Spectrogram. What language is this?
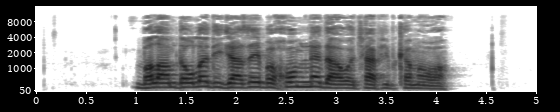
Central Kurdish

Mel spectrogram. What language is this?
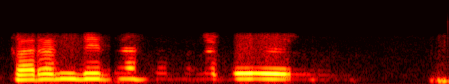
Sindhi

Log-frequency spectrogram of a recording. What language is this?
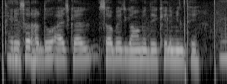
Chhattisgarhi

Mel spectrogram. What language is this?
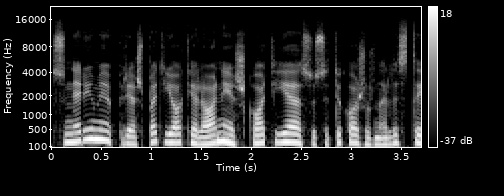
Lithuanian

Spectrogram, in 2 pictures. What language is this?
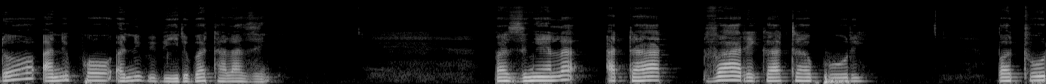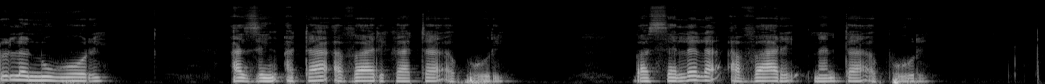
Southern Dagaare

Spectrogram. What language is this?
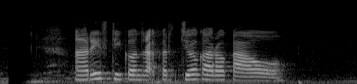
Javanese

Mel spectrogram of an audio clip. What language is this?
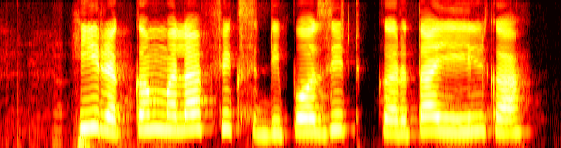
Marathi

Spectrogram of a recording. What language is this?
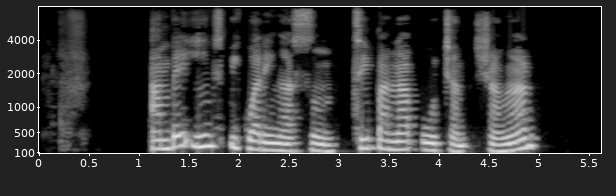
Western Highland Purepecha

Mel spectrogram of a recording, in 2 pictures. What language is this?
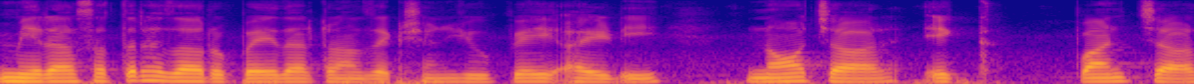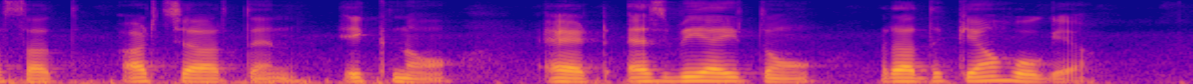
Punjabi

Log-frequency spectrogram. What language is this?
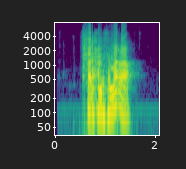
Kabyle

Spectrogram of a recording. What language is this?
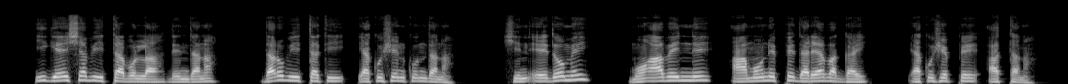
Gofa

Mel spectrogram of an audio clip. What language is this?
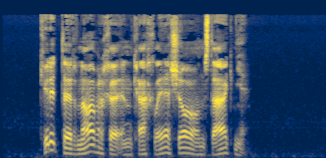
Manx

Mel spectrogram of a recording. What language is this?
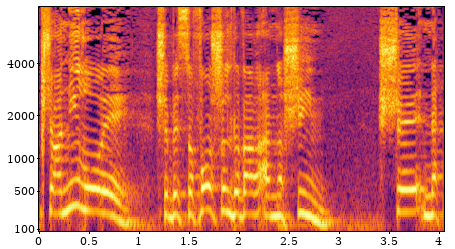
Hebrew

